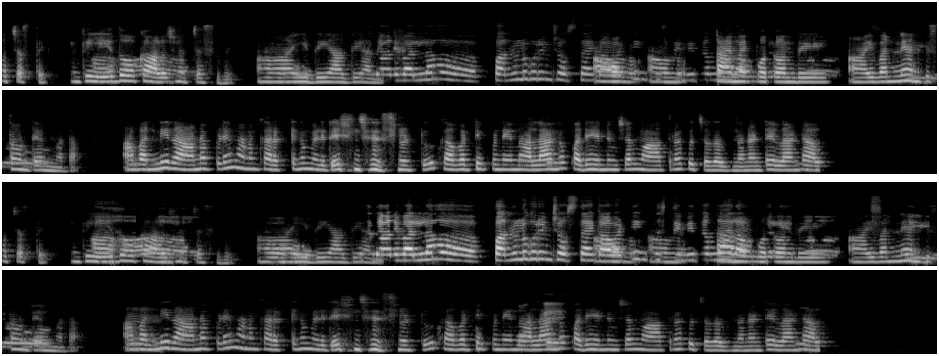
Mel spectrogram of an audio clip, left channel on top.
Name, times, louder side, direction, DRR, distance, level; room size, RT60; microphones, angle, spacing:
voice 1, 0.0-3.8 5.9-6.8 7.1-10.1 10.6-17.5, left 4 dB, 65° left, 0.7 m, -24 dB
voice 2, 0.9-1.9 2.6-3.1 3.7-6.5 6.7-8.4 9.0-9.8 10.6-10.9 14.5-15.0 17.3-17.5, right 8 dB, 80° right, 0.4 m, -24 dB
7.5 x 6.4 x 5.7 m
head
